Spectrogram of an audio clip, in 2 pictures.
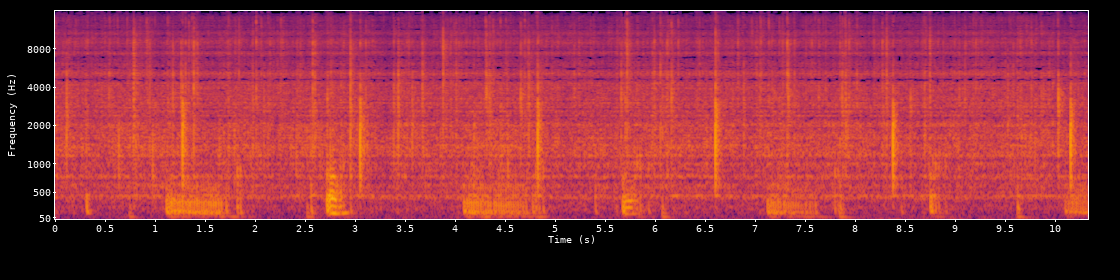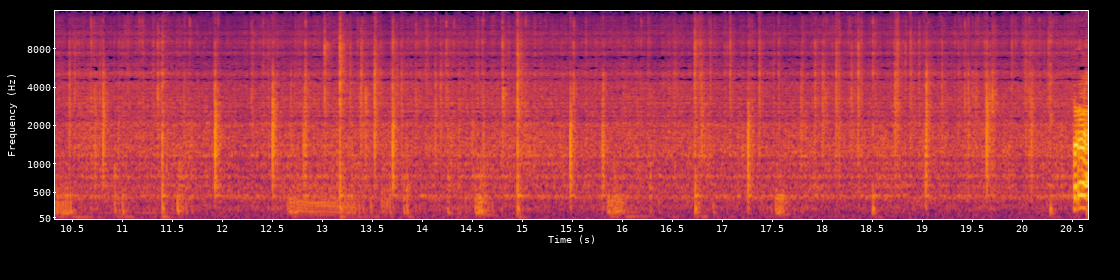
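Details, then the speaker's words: Rough, grating creaks recurring with inspiration and expiration over heavy crackle, from a 1961 USSR teaching record on pleurisy: a coarse pleural friction rub, the main sign of dry pleurisy. "прослушайте нежный шум трения плевры прослушайте грубый шум трения плевры"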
